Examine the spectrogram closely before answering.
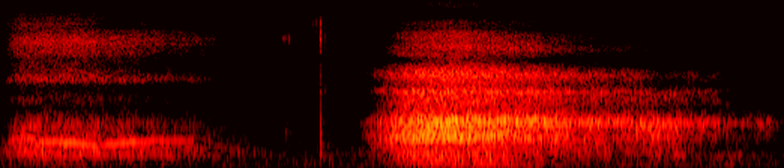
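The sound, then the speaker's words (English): A slow deep breath comes through as two long, soft, airy swells of breathing with a brief click between them, the second swell fuller and longer, with no talking. “So let's take a breath.”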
